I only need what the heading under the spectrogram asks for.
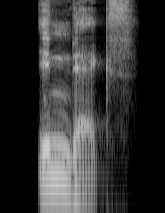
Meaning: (noun) index
- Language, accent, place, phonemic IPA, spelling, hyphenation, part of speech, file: German, Germany, Berlin, /ˈɪndɛks/, Index, In‧dex, noun / proper noun, De-Index.ogg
